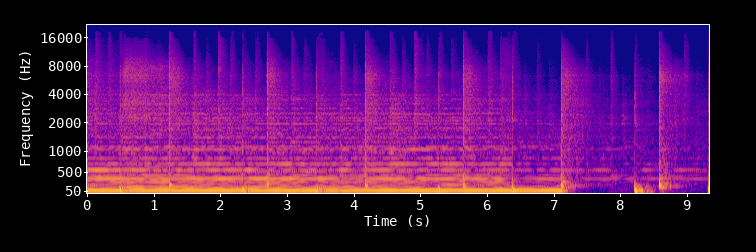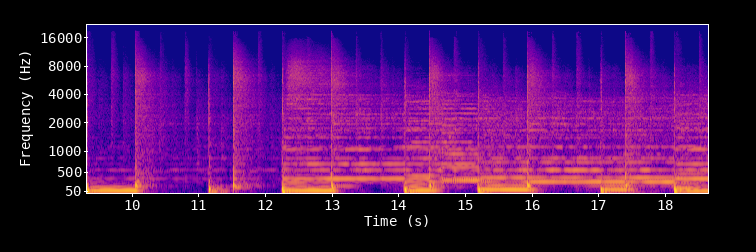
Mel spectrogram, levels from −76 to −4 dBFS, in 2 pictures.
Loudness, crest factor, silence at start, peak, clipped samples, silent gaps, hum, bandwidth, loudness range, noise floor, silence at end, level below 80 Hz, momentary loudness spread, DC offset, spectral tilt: -22 LUFS; 16 dB; 0 s; -6 dBFS; under 0.1%; none; none; 18 kHz; 5 LU; -44 dBFS; 0 s; -24 dBFS; 11 LU; under 0.1%; -5.5 dB/octave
